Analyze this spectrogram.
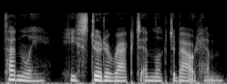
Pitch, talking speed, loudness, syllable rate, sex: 175 Hz, 210 wpm, -17 LUFS, 6.3 syllables/s, female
